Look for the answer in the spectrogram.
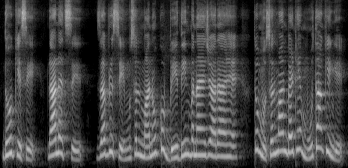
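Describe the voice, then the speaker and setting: A stern, zealous cleric voiced by a woman storyteller, commanding and preachy. The delivery swings in pitch as he justifies himself and lays down orders in an audiobook tale. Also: animated, measured pace. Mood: self-justifying.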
